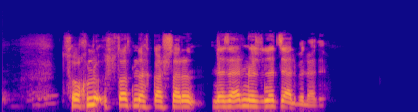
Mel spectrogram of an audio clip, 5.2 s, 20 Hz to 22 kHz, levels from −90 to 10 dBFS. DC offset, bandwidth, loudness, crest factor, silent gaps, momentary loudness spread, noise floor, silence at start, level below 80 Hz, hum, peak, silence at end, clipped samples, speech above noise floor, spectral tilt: under 0.1%; 7.8 kHz; -15 LUFS; 14 dB; none; 11 LU; -88 dBFS; 0.45 s; -56 dBFS; none; -2 dBFS; 1.2 s; under 0.1%; 73 dB; -4 dB/octave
